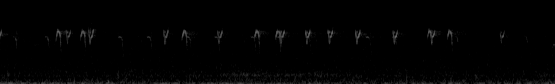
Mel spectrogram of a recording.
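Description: A type 2 red crossbill flying in at 6:53 in the morning gives a string of short, sharp, high-pitched calls, about fifteen in quick uneven succession, clear over a low background hiss with no talking.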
